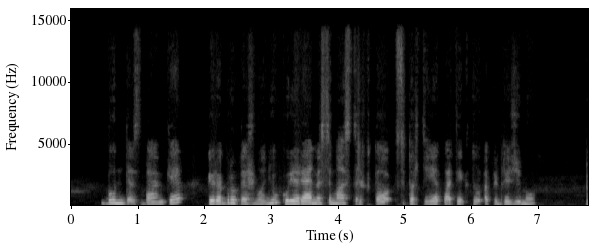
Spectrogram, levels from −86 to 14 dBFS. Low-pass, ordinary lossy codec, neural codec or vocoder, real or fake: 14.4 kHz; AAC, 64 kbps; codec, 44.1 kHz, 2.6 kbps, DAC; fake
